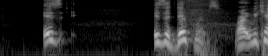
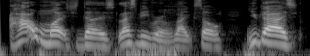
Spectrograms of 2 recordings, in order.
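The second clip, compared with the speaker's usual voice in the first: ordinary delivery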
